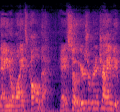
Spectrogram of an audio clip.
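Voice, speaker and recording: An energetic man speaks amid noticeable background noise and audible room echo. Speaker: karate instructor. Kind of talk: live fitness and self-defense class. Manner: fast.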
